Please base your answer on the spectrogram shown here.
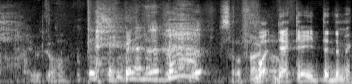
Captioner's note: laughing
